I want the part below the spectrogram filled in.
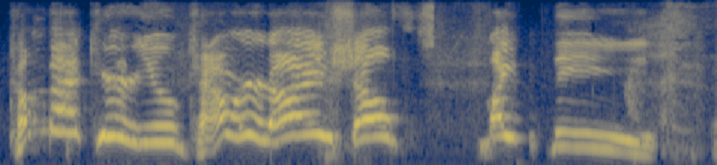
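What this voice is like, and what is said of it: Yelled Labyrinth character voice. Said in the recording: “I'm yelling in a voice very similar to the character from Labyrinth”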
